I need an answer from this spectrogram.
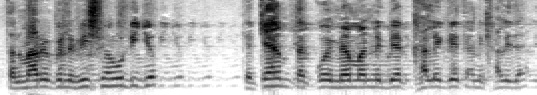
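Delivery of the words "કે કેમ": normal talking voice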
